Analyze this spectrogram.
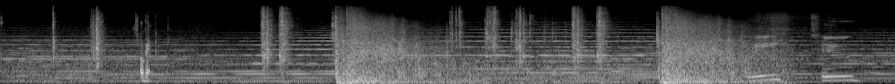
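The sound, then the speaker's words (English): A double-barrel gun fires two loud salute shots a few seconds apart. Each shot is a sharp boom with a long rumbling tail, surrounded by scattered clicks and brief voices. “A gun salute. Sorry. One second. That's a double barrel.”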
